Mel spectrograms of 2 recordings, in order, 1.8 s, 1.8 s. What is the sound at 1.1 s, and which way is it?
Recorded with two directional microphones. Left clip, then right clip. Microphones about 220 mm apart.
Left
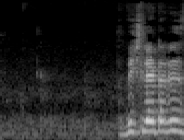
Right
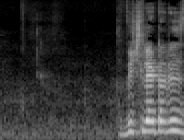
Speech, 45° right (ahead or behind).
